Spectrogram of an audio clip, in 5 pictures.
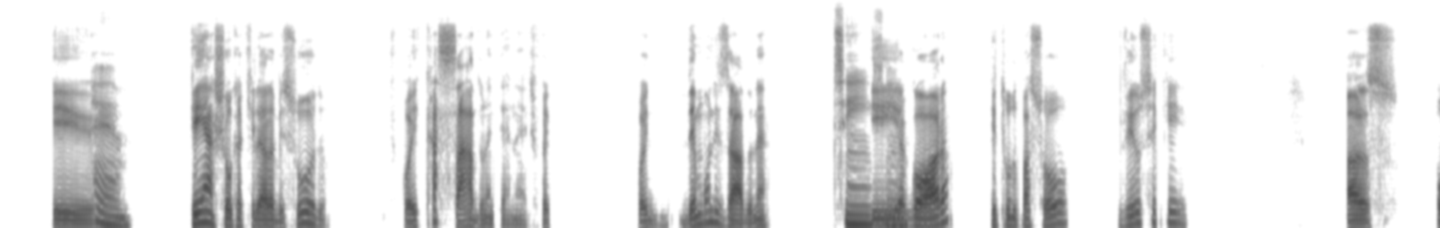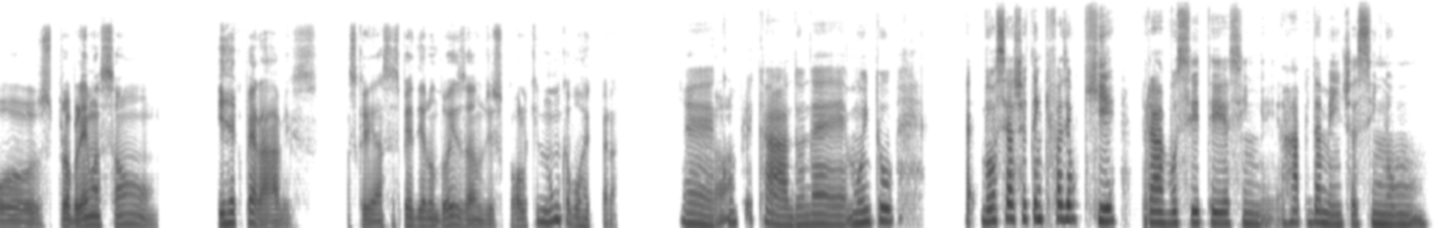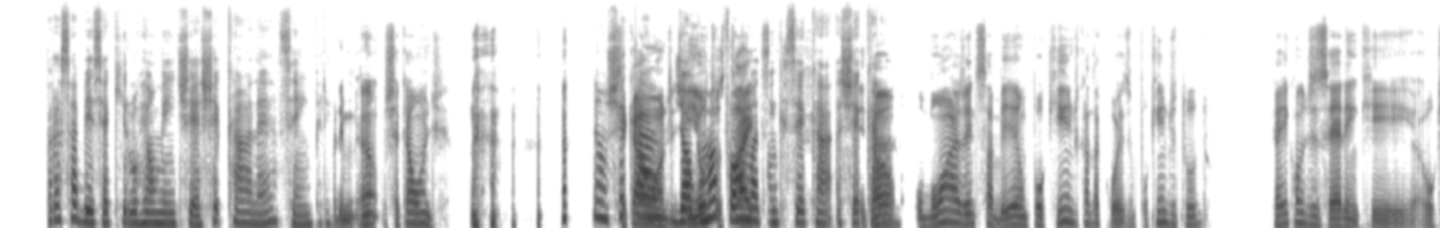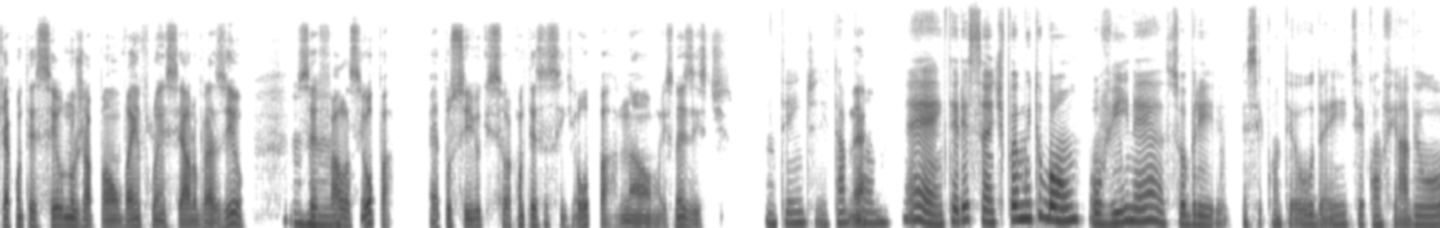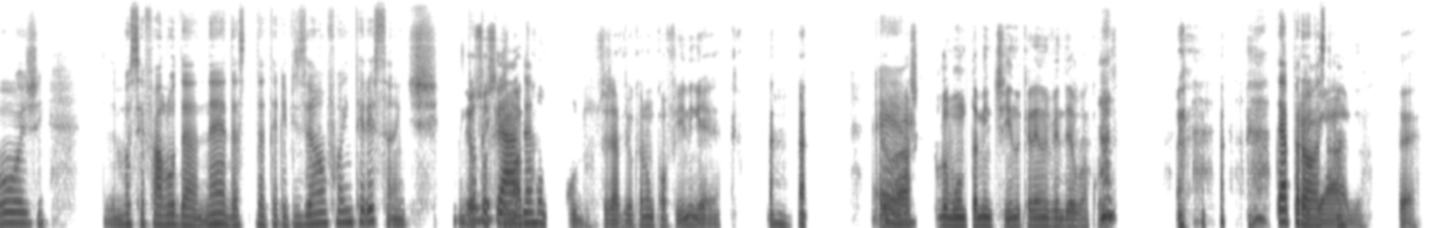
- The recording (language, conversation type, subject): Portuguese, podcast, O que faz um conteúdo ser confiável hoje?
- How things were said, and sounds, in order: laugh; laugh; laugh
